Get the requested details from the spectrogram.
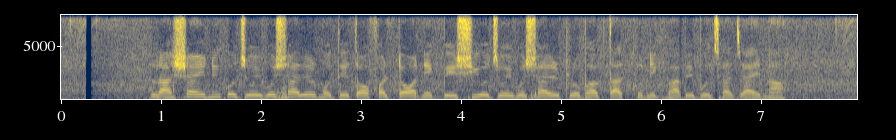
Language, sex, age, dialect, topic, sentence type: Bengali, female, 18-24, Standard Colloquial, agriculture, question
